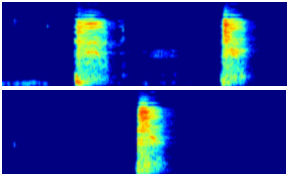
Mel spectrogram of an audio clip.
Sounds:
Sneeze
